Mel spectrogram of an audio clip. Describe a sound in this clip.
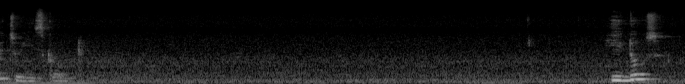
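A middle-aged woman speaks calmly and close by.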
